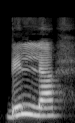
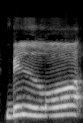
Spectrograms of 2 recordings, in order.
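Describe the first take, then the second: First: The L is pronounced light and thin. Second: The L is pronounced heavy and thick. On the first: The speaker calls it right. "इसको बारीक पढ़े" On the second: The speaker calls it wrong. "नहीं"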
